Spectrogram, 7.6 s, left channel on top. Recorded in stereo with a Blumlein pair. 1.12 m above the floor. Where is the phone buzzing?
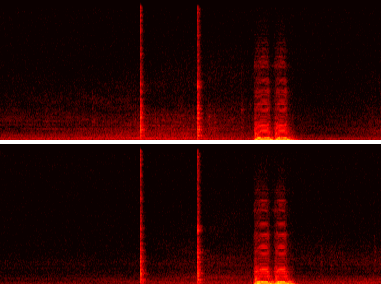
10° right, 1.5 m.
